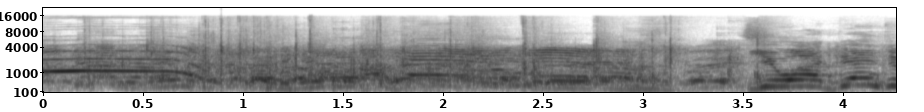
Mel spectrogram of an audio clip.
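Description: A crowd cheers and shouts in the background.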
